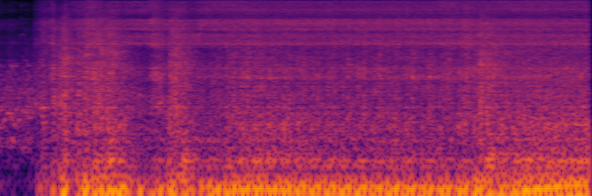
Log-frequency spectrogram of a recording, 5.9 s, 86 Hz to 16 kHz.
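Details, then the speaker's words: 1977 Dodge Monaco 360 V8 parked since 1989, fired up after working on both stuck valves with hammers and pry bars; rough, lumpy running under revs. Compression test poor, stuck valve; possible vacuum leak suspected. "Both the valves. Hit them with some hammers, pried on them with some pry bars. Did a compression test, and it's not good."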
